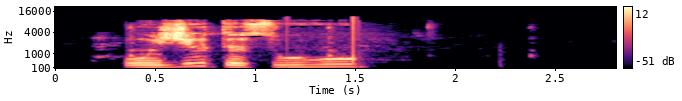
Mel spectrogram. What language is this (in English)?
Kom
